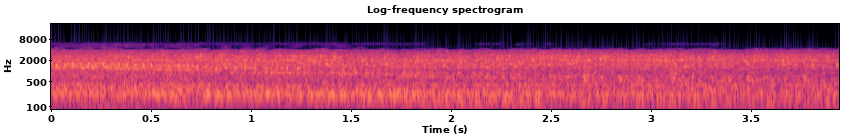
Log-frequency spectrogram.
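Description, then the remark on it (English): A car engine roars loudly and continuously for a few seconds as it is given full throttle on a muddy road, a dense, steady mechanical drone with no voices over it. “Give it the gun”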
